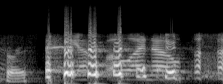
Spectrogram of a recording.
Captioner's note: laughs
